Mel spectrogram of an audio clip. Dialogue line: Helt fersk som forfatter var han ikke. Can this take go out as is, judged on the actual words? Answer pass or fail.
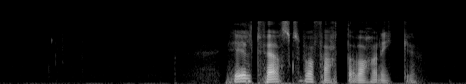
pass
